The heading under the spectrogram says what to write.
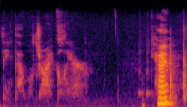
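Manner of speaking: whispering quietly. Speaker gluing a craft project talks to the camera, whispering. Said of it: "I'm whispering so that nobody".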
